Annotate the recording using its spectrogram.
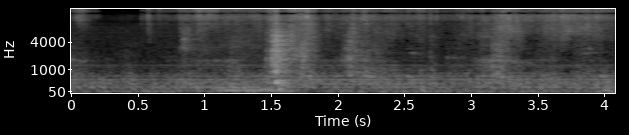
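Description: Faint rustling and handling noise as a wired pip berry garland is wrapped around a wooden post, with one brief, sharper rustle about a second and a half in.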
